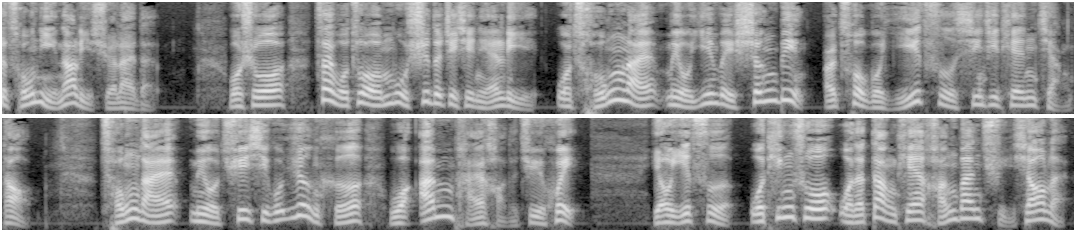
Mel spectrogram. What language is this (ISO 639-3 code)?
zho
